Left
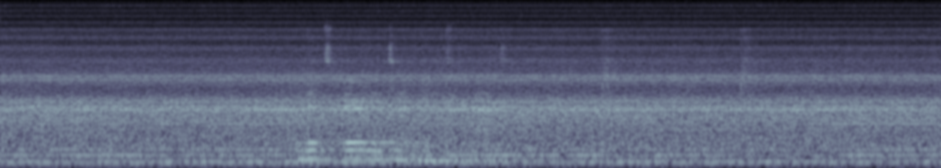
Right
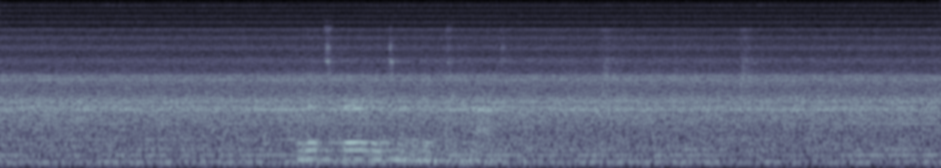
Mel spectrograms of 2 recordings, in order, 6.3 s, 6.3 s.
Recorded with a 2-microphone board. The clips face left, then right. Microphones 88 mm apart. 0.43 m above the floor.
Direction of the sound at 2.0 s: 10° right (ahead or behind).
